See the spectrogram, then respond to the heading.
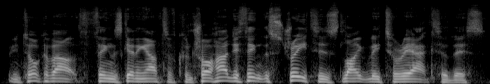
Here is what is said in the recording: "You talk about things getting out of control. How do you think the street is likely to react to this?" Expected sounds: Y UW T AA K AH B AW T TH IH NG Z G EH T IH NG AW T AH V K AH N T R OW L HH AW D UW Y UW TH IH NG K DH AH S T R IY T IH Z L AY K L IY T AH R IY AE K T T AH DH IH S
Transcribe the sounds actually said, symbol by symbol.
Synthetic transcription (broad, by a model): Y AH T AA K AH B AW T TH IH NG Z G EH T IH NG AW T AH V K AH N T R OW L HH AW D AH Y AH TH IH NG K DH AH S T R IY T IH Z L AY K L IY T AH R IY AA K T T AH DH IH S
